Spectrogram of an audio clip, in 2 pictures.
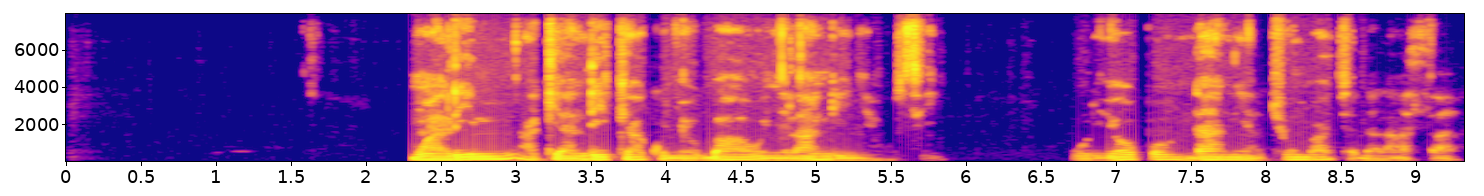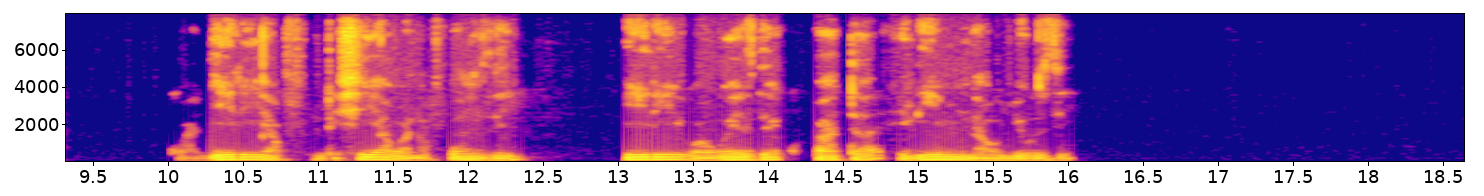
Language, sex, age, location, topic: Swahili, male, 18-24, Dar es Salaam, education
